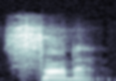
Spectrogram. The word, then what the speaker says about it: Sana: say your name please is it sena or sana am i saying sana one of the few people who pronounced it right right off the bat so right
